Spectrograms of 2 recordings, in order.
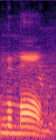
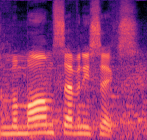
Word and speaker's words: MMOM: this Grand finals it's what thank you it's pronounced Mom it is Mom 76 you can call it mm but it is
